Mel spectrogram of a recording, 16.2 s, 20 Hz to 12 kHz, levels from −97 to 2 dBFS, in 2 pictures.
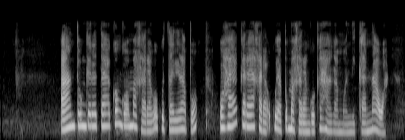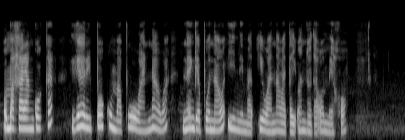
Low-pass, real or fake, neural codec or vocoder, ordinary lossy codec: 7.2 kHz; real; none; MP3, 64 kbps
